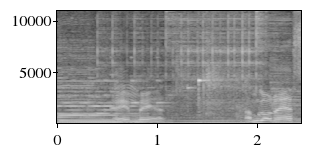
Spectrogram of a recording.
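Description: Live church worship music at the end of a song, the instruments holding a sustained chord. A voice briefly comes over it about half a second in.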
